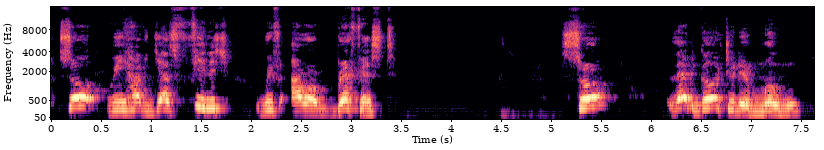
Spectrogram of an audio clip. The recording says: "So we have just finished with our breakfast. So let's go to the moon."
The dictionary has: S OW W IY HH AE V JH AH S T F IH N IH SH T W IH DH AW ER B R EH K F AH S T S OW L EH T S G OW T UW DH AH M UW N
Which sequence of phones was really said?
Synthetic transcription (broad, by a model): S OW W IY HH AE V JH AH S T F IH N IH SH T W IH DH AW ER B R EH K F AH S T S OW L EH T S G OW T UW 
